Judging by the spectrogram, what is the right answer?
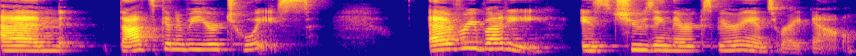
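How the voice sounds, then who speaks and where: At a fairly slow pace with long, frequent pauses, a woman speaks at a fairly high pitch in a bright, sharp tone, with audible room echo. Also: ordinary pitch variation, big swings in loudness. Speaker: astrology livestream host. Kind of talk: livestream talk to viewers. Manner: casual.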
